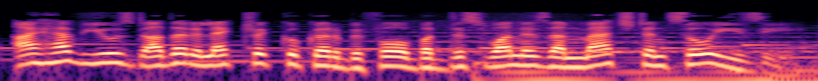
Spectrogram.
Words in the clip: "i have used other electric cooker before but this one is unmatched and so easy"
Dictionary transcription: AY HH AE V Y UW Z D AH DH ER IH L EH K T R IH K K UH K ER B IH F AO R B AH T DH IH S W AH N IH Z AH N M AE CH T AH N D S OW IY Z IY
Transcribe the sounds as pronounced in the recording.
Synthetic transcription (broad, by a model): AY HH AE V Y UW Z D AH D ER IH L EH K T R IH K K UH K ER B IH F AO R B AH T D IH S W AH N IH Z AH N M AE CH T AH N D S OW IY Z IY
